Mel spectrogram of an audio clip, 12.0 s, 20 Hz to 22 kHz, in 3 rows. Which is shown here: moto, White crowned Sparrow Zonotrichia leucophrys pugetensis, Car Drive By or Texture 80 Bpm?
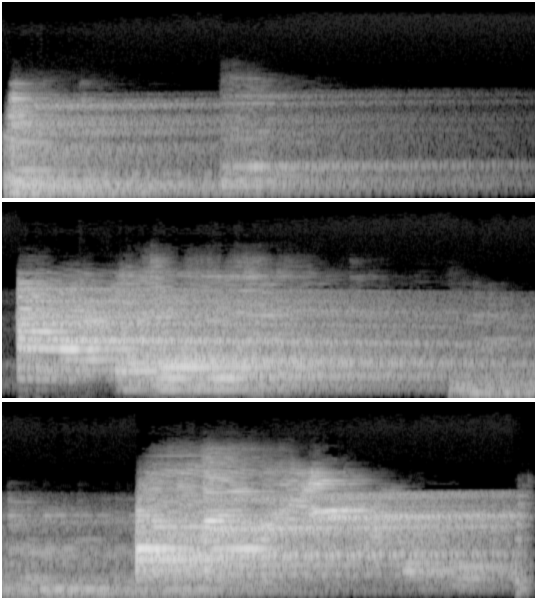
Texture 80 Bpm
